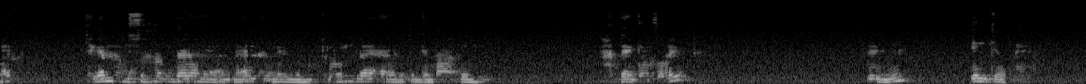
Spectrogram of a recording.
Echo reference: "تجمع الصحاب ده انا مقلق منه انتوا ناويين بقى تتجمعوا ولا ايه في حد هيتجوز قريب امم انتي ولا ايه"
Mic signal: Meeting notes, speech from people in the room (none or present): none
